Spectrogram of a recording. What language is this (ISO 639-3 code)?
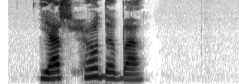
abk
